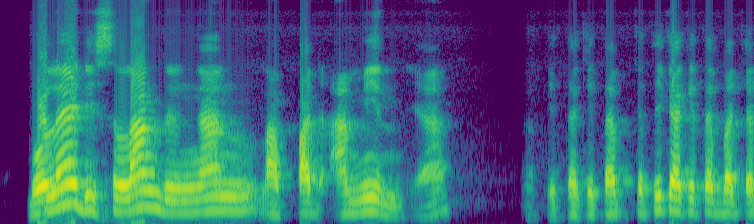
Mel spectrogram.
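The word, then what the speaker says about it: آمين: itu mad badal dua panjangnya Amin itu panjangnya segitu jangan amin ya nanti takutnya berubah arti pendek semua Amin itu bisa artinya aman Amin a-nya pendek minnya panjang Amin Itu Amanah terpercaya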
